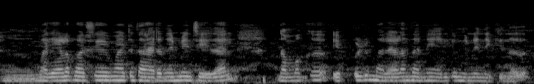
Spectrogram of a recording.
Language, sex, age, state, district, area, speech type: Malayalam, female, 30-45, Kerala, Kottayam, rural, spontaneous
